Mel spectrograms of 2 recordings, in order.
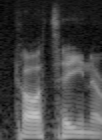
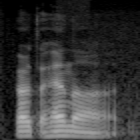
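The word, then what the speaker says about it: Cartagena: Uh, divine screams pronouncing Carter Cartina wrong. So, I don't know what he's talking about. Anyway, you can't continue though. Yeah. Yeah. Kartahena, you don't you just completely completely completely miss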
